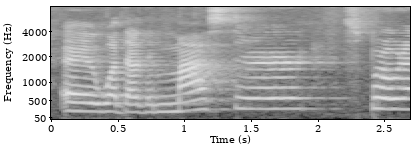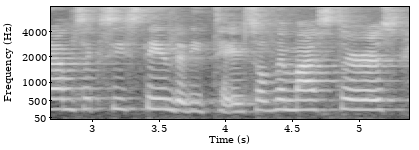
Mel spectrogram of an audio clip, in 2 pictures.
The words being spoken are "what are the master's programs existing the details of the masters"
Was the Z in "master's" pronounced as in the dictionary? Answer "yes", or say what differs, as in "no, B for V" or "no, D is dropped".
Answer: no, S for Z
